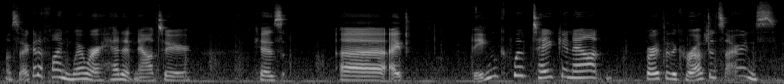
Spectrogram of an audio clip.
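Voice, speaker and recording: A woman's voice: fairly high pitch, big pitch swings, unhurried, long pauses, a bit bright, a little hiss or hum. A young woman streaming a video game, chatting casually with her viewers, laughing often and restarting her sentences. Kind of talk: casual gameplay commentary, chatting with live chat.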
